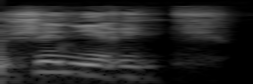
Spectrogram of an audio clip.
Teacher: dans générique, qui est une transmutation de genre, il n'y a plus le en. Le en est décomposé.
